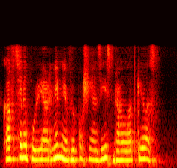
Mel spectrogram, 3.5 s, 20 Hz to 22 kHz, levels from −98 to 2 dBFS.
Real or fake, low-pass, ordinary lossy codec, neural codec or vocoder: fake; 7.2 kHz; MP3, 96 kbps; codec, 16 kHz, 1.1 kbps, Voila-Tokenizer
